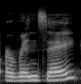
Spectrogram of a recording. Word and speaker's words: Arinzeh: As you correctly pronounced, my name is Ugo Arinzeh, and I am founder and managing director of Onyx Property Consultants.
